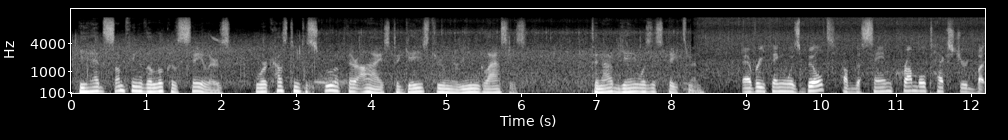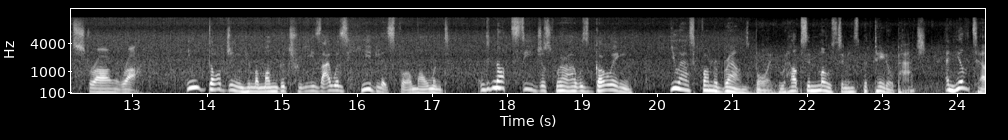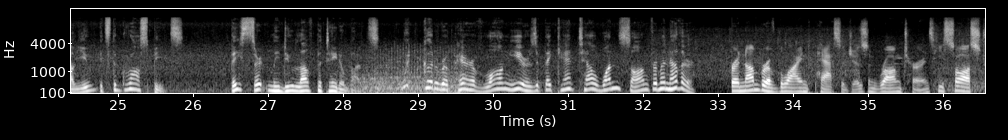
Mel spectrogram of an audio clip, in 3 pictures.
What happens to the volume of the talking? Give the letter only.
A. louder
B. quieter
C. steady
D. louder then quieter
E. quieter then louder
C.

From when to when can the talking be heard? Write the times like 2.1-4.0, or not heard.
0.0-36.5.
